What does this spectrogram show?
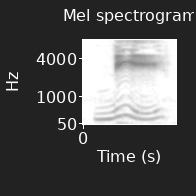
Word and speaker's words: knee: silent what here comes another silent letter k n knee um your turn k n yeah we just hear the m sound from the letter n it's almost like the k isn't even there now this is an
